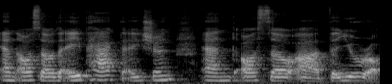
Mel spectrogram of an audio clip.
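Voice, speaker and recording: Over noticeable background noise, a woman with a Chinese accent speaks at a moderate pace in a medium pitch. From China, Jiangxi province. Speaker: MBA student. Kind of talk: interview. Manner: halting.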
